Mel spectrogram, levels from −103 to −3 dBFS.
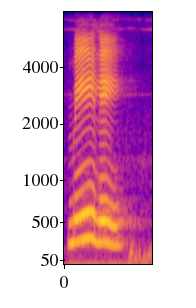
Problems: none marked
